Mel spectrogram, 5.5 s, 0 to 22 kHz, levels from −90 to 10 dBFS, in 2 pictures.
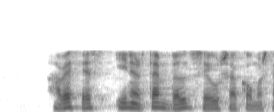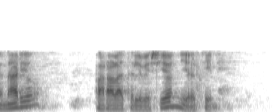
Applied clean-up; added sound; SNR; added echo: none; none; none; none.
